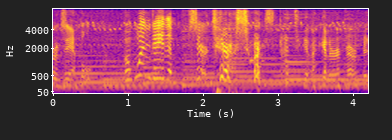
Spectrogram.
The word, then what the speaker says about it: Pterosaur: Pterosaur? The P is silent.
